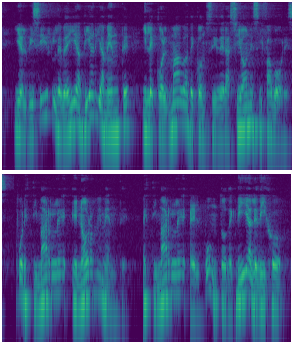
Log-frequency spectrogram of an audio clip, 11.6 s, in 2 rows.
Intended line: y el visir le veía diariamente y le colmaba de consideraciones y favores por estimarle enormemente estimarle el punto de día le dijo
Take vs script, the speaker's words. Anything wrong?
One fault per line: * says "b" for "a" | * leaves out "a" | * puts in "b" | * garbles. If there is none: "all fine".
all fine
